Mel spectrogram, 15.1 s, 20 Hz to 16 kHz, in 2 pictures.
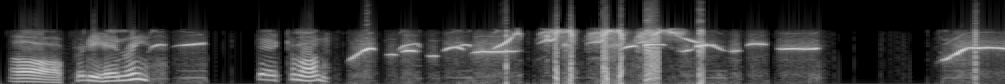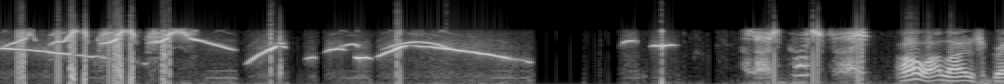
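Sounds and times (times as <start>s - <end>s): parrot whistling: 1.1s - 1.6s, 2.6s - 6.2s, 7.0s - 11.5s, 12.2s - 14.1s.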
